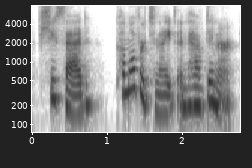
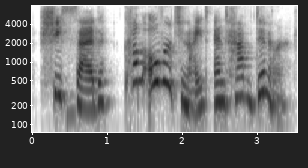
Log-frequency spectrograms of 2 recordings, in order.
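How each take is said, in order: First: It is said in a softer, subdued way. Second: It is said with strong, emphatic energy.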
